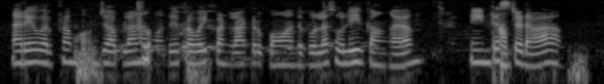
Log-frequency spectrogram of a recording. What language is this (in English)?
Tamil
